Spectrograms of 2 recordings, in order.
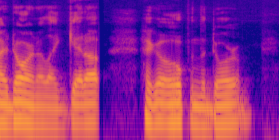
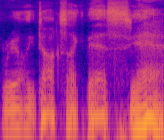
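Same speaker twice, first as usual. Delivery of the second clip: low, soft, creepy, unsettling voice; 4 semitones lower, 7 dB quieter than usual. Telling friends about the new food delivery guy, the speaker imitates his creepy voice. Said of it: "It's a creepy ass voice".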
